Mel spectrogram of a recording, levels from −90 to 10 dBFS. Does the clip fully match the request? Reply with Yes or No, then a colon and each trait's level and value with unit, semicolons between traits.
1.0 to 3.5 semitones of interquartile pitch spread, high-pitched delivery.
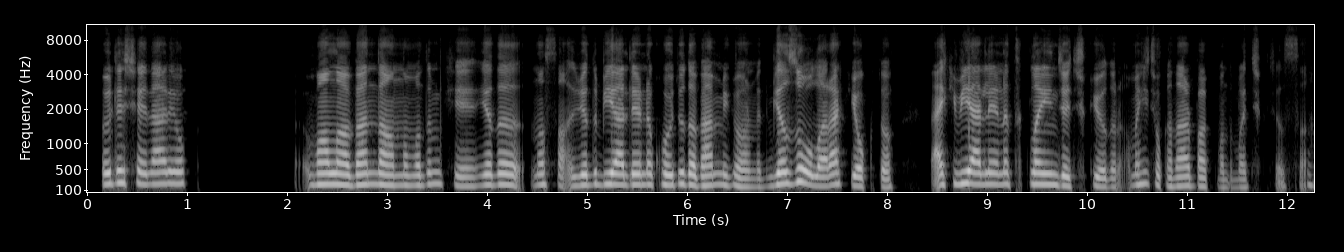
Yes: narrow, 2.6 semitones; high, 200 Hz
